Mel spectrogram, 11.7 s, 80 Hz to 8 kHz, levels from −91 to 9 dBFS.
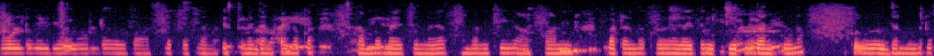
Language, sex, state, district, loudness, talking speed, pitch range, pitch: Telugu, female, Telangana, Karimnagar, -23 LUFS, 75 wpm, 190-200 Hz, 195 Hz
